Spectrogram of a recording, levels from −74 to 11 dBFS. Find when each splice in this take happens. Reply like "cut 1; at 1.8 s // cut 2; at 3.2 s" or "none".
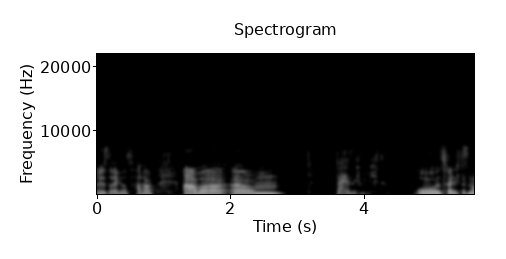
cut 1; at 4.7 s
